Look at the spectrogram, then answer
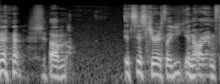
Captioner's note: laughter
